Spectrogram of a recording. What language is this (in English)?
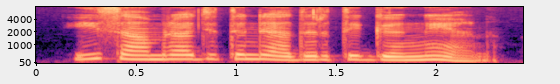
Malayalam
